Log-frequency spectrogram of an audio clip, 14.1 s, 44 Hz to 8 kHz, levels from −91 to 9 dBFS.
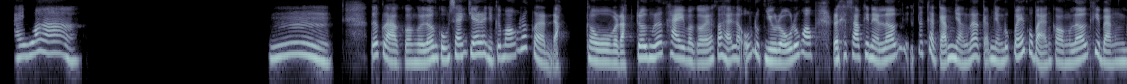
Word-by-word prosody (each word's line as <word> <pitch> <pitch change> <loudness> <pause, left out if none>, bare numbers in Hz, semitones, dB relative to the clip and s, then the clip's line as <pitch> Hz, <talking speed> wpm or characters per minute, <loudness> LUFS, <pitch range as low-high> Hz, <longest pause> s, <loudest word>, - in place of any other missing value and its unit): Hay 230 +2 -4
quá 290 +6 0 0.3
ha. 190 -2 -6 2.3
Ừm, 245 -5 -1 0.5
tức 270 +2 -1
là 175 -5 +4
c 175 - -21
người 175 0 +1
lớn 215 +5 +3
cũng 210 -1 0
sáng 255 +4 +1
chế 285 -2 +3
ra 290 - +2
những 210 -7 -2
cái 230 +2 -3
món 245 +4 0
rất 415 +2 -3
là - - +2
đặc - - -2 0.3
thù 180 -4 +2
và 170 - +1
đặc 165 0 +1
trưng 230 0 +4
rất 275 +4 0
hay 230 -6 +4
và 190 -2 -2
gọi 170 +3 -1
có 260 - +1
thể 195 -5 +1
là 215 -2 -1
uống - - -4
được 255 -6 -4
nhiều 185 -2 +3
rượu, 175 +2 +3
đúng 250 +6 +2
hông? 275 -1 +3 0.2
Rồi 200 - +5
khi 270 - -6
sau 245 -3 +2
khi 265 - -2
này 215 -6 +2
lớn 220 - +2 0.2
tức 300 -1 -9
là - - +2
cảm 230 +3 +2
nhận 180 -7 0
đó 240 - +1
là - - -1
cảm 215 - -6
nhận 190 -3 -1
lúc 215 - -5
bé 260 +7 +2
của 305 -4 -3
bạn, 175 - 0
còn 170 -3 -2
lớn 205 +8 +2
khi 305 -5 -1
bạn 180 0 -1
225 Hz, 245 wpm, -23 LUFS, 185-260 Hz, 2.3 s, Rồi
